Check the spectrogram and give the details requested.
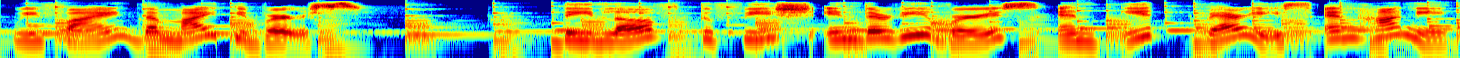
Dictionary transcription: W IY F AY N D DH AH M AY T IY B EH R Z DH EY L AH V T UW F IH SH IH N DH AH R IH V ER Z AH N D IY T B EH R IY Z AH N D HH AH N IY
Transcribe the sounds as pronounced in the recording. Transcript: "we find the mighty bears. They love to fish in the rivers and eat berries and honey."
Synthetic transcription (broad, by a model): W IY F AY N D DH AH M AY T IY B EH R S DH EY L AH V T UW F IH SH IH N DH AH R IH V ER S AH N D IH T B EH R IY S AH N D HH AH N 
